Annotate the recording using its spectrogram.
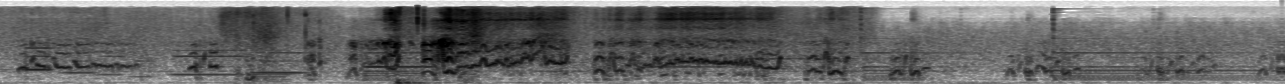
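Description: Abyssinian-mix guinea pig vocalising with wavering squeals while being stroked, loudest from about two seconds in. The sounds are the annoyed protest of an angry guinea pig.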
